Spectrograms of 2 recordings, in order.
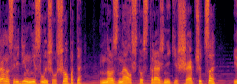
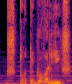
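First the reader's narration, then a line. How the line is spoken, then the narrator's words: Frightened whisper. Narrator (Russian): испуганно прошептал второй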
